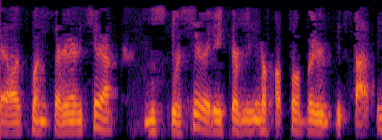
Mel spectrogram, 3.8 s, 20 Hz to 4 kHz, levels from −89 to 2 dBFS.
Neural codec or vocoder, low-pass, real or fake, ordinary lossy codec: codec, 16 kHz, 1 kbps, FreqCodec, larger model; 3.6 kHz; fake; MP3, 16 kbps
